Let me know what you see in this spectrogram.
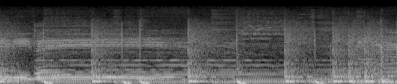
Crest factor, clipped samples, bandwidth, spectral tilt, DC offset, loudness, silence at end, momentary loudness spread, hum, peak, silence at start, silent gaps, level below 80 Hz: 14 dB; under 0.1%; 16.5 kHz; -5.5 dB/octave; 0.2%; -20 LUFS; 0 s; 4 LU; none; -6 dBFS; 0 s; none; -30 dBFS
